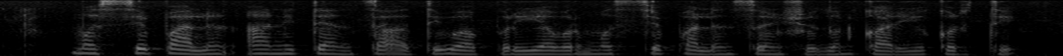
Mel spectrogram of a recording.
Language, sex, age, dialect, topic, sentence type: Marathi, female, 31-35, Northern Konkan, agriculture, statement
